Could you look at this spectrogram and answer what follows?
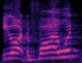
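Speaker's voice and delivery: high-pitched broad Aussie bloke impression. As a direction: hail them like a mock Aussie mate. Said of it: "These guys were really Aussie".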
